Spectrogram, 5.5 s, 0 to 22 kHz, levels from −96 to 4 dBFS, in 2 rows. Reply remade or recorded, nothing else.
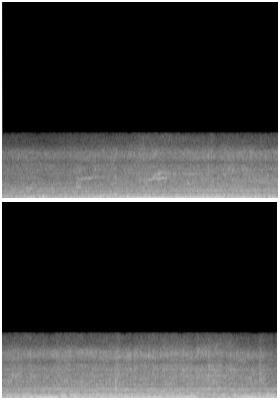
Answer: remade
